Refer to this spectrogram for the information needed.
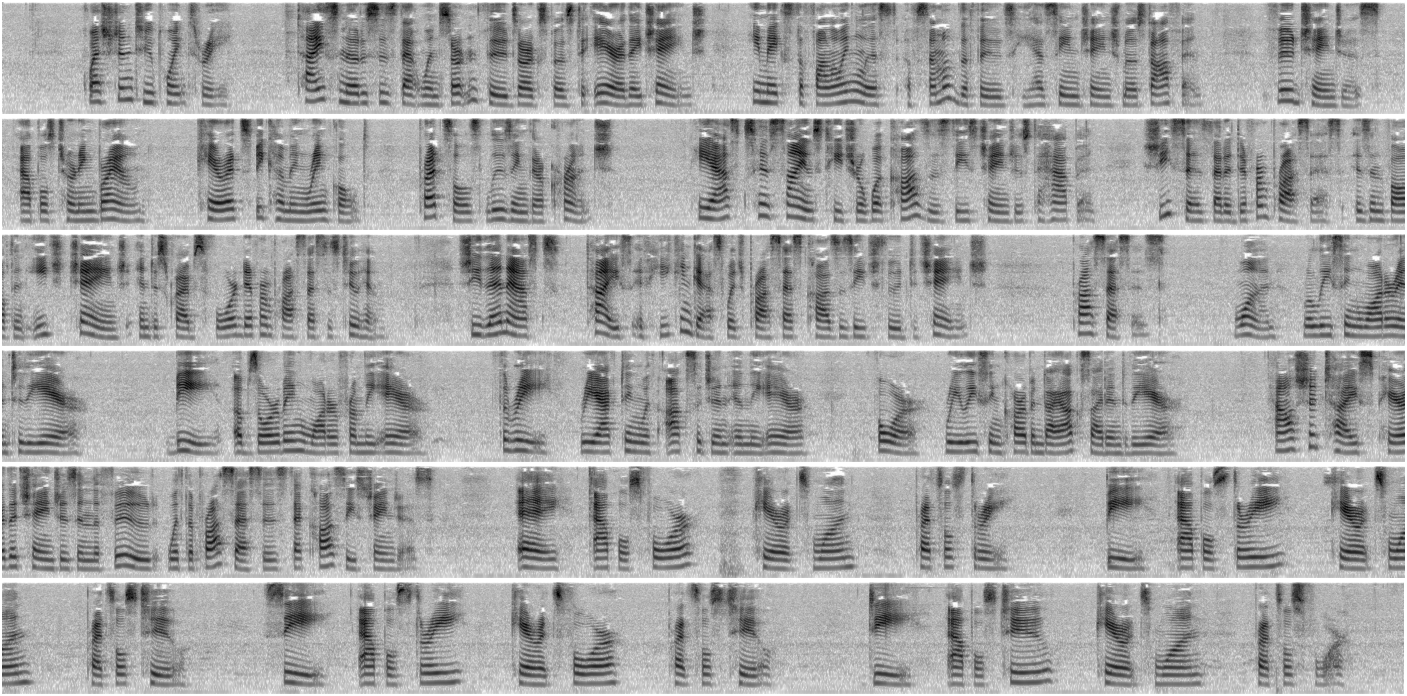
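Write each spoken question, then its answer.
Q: How should Tice pair the changes in the food with the processes that cause these changes?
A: B: apples 3, carrots 1, pretzels 2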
